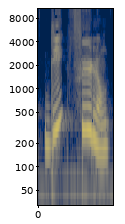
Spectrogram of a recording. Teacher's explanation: Vou fazer boca de falar aí, für. E o NG no final, eu faço sem falar o G.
